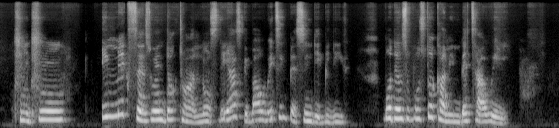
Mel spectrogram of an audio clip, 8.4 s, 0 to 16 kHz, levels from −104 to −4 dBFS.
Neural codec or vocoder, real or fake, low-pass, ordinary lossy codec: codec, 44.1 kHz, 7.8 kbps, DAC; fake; 14.4 kHz; none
